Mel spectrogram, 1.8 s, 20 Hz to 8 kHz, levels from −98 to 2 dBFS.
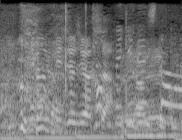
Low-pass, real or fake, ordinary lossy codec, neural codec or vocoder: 7.2 kHz; real; none; none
